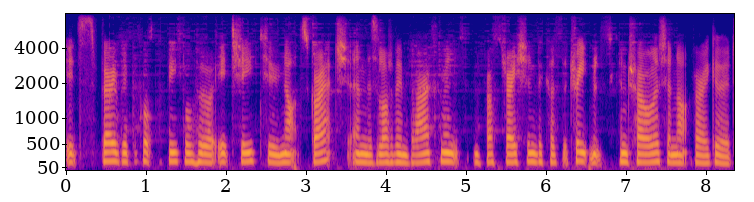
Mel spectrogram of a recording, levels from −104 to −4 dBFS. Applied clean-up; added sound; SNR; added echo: neural mask model DeepFilterNet 3.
